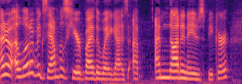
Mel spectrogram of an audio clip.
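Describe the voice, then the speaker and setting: Lively intonation and a fairly quick pace, with a Russian accent. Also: woman. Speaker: English teacher. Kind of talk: tutorial.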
